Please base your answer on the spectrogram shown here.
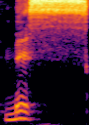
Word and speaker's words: Miss: O de baixo, com 2 S, é Miss, com som de S.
